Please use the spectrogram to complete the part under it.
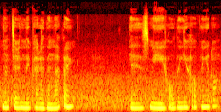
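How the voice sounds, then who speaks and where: Woman acting a low, whispery vampire girlfriend, noisy recording. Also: fairly even intonation, moderate pace, close to an everyday voice. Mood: tender, soothing. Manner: soft, breathy murmuring, often whispered, soothing. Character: female vampire girlfriend, protective and tender, menacing in nightmare. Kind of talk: intimate audio roleplay acting.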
